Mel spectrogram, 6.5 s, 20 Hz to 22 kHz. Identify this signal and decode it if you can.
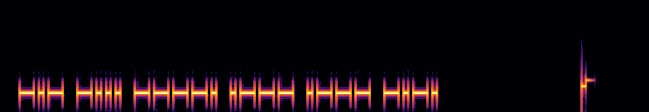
Morse code, heard as a keyed tone, about 25 wpm, 700 Hz. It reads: KB9JJC
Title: USA Call Signs - 6 Characters - 4x Character Spacing - 25wpm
